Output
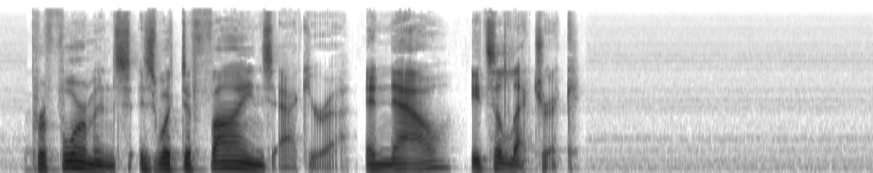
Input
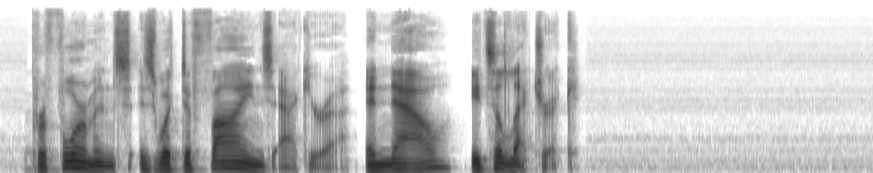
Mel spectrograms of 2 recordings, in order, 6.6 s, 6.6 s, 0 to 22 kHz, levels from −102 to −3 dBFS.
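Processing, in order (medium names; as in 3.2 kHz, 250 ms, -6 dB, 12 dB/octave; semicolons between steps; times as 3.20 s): 1.99–3.96 s: bass shelf 300 Hz -6.5 dB; trim +5.5 dB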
